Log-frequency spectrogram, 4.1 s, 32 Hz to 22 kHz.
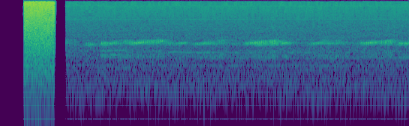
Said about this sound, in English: The movie starts off with crickets in the soundtrack and a shot of a dark cabin at Camp Crystal Lake in the year 1958.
